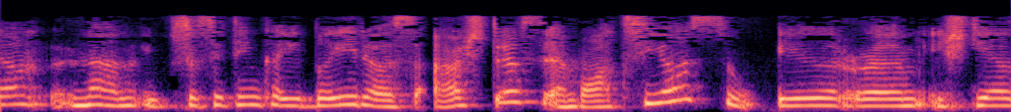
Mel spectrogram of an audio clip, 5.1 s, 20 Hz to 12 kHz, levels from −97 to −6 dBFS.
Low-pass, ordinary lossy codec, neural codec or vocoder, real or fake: 7.2 kHz; MP3, 32 kbps; codec, 16 kHz, 1.1 kbps, Voila-Tokenizer; fake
